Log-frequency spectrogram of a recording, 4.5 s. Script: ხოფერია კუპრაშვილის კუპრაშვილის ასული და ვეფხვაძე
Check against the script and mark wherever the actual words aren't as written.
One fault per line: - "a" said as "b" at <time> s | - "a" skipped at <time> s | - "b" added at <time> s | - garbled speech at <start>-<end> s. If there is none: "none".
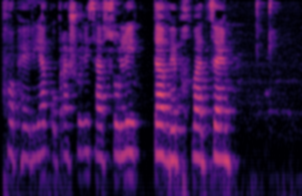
- "კუპრაშვილის" skipped at 1.4 s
